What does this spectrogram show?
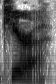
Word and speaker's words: Kira: person behind this and calls him Kira which is the Japanese pronunciation of the word killer some people are in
